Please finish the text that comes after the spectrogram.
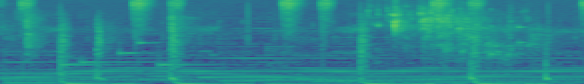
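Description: Water being poured into a cooking machine bowl, heard as a series of distinct drips and liquid splashes at irregular intervals, close and fairly quiet.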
